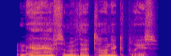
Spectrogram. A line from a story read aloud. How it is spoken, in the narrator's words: Hella asked quietly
